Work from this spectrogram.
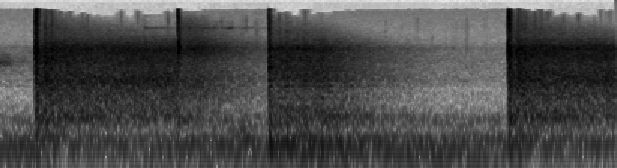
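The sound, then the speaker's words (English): Gunshots from an armed standoff involving police ring out as a few sharp, isolated reports spaced irregularly over a steady, loud background rumble. “hundreds of rounds exchanged for nearly three tense hours.”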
